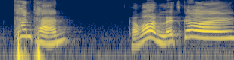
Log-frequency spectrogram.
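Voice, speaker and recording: Using a put-on character voice, a woman squeaks at an extremely high pitch with very wide pitch swings. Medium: read story. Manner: warm, friendly.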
